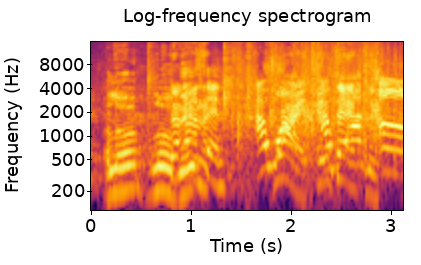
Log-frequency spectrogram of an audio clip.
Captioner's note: audience laughing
